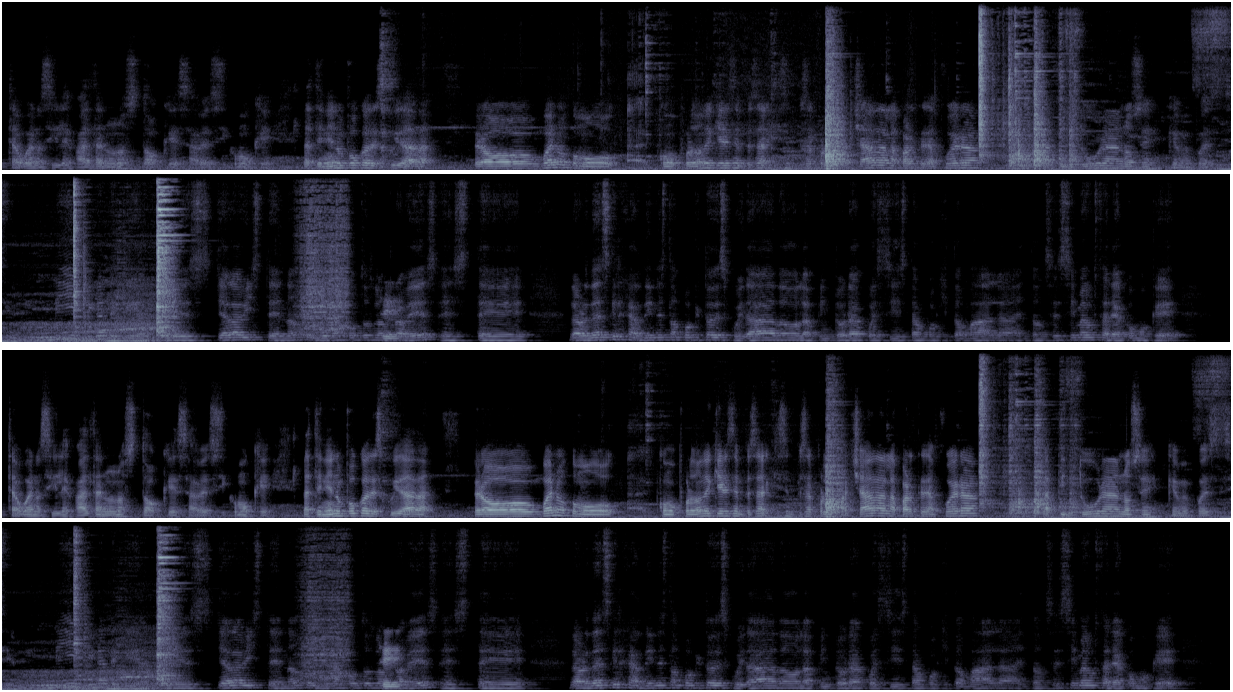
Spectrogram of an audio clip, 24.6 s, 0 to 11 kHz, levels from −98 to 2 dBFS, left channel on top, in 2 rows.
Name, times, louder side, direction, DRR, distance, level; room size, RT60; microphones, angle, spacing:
voice 1, 0.0-4.3 4.7-6.1 6.6-9.8 10.4-12.3 16.1-16.3, right 4 dB, 65° right, 6 dB, 0.4 m, -45 dB
sound 1, 0.9-13.9, left 1 dB, 85° left, 0.7 m, -58 dB
sound 2, 3.8-4.0 6.0-6.1 6.3-6.6 7.1-7.2 7.7-7.8 8.2-8.9 9.3-9.4 9.8-10.9 13.0-14.2 15.2-15.8, left 6 dB, 40° left, 0.3 m, -40 dB
voice 2, 12.8-24.0, left 2 dB, 70° left, 1 dB, 1.1 m, -55 dB
2.6 x 2.1 x 3.3 m, 0.35 s
head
